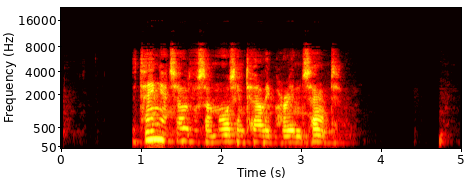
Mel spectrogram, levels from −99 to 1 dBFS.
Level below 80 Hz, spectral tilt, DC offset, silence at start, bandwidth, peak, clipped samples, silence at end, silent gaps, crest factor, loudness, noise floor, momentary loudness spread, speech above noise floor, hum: -68 dBFS; -4 dB/octave; under 0.1%; 0.9 s; 8 kHz; -4 dBFS; under 0.1%; 1.5 s; none; 22 dB; -21 LUFS; -89 dBFS; 7 LU; 67 dB; none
